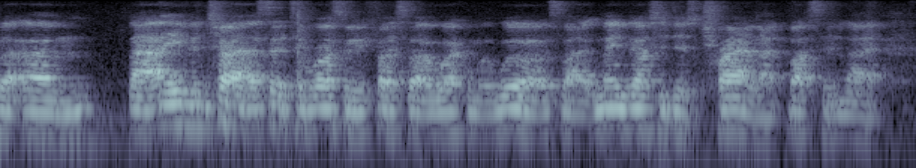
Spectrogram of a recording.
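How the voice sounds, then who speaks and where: Amid noticeable background noise and audible room echo, the speech runs at a fairly quick pace with hardly any pauses and a monotone, flat intonation. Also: man, medium pitch for a man. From England, teen years in the US. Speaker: rapper. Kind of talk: interview. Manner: slurred words.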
